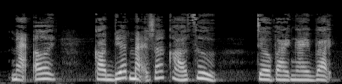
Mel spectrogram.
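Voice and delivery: put-on a little girl giving in gently; young daughter.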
